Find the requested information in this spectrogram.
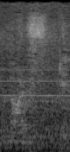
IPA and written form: naɪf (knife)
